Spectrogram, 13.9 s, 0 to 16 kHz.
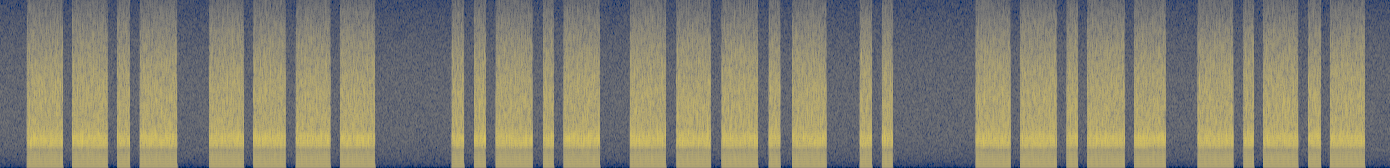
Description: Morse code (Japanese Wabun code), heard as a buzzer, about 11 wpm. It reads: ネコ ミズ アサ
